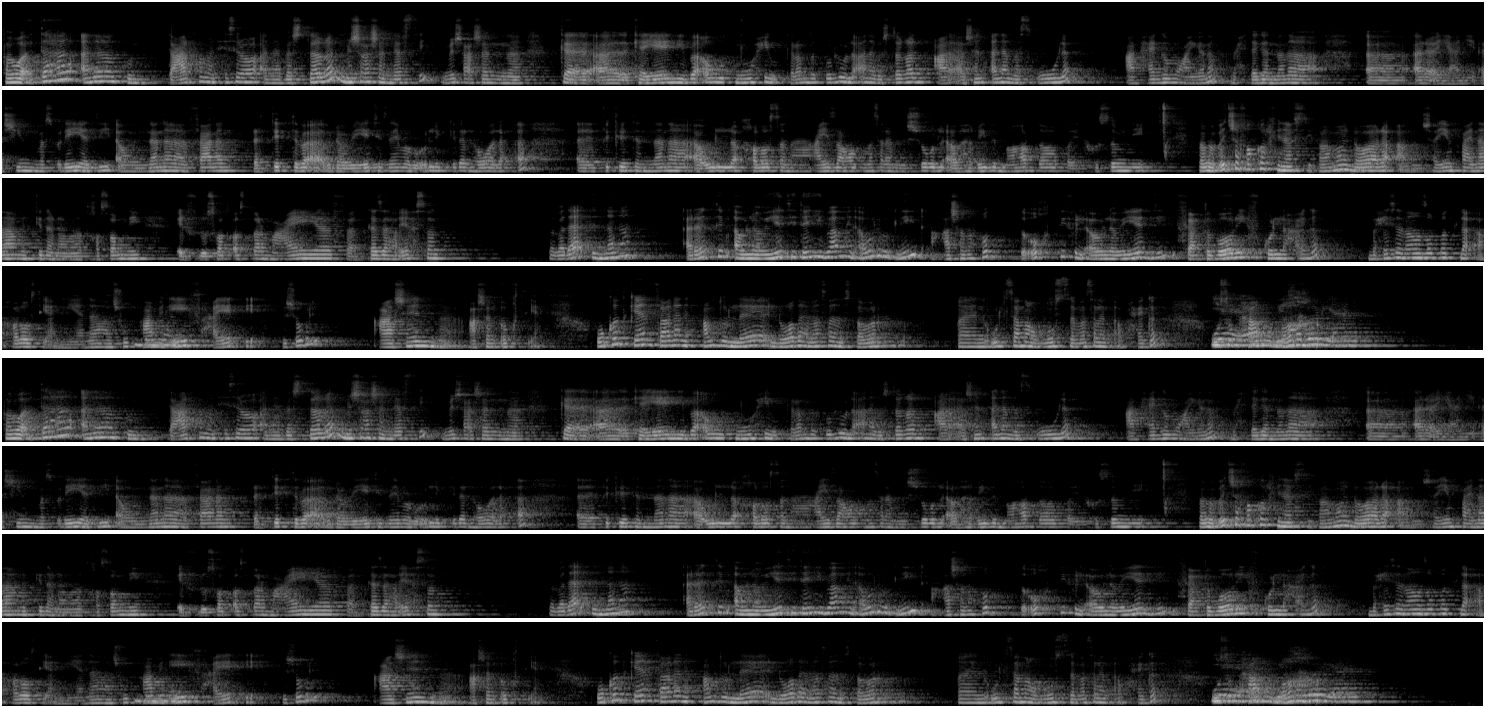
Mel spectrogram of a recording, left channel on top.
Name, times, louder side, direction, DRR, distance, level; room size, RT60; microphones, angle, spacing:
voice 1, 0.0-10.7 11.2-34.1 35.1-35.9 36.5-39.6 39.8-42.8 43.3-47.0 47.3-47.6 48.2-53.5 54.0-57.5, left 2 dB, 20° left, 5 dB, 0.4 m, -32 dB
voice 2, 45.8-46.3 50.5-50.6 56.5-58.0, left 1 dB, 65° left, -1 dB, 1.2 m, -29 dB
7.3 x 7.1 x 5.4 m, 1.3 s
head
